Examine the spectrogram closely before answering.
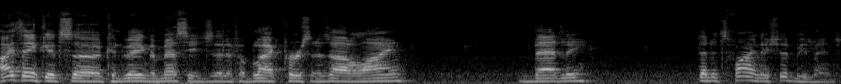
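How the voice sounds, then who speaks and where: A man with an American accent speaks at a fairly high pitch and a moderate pace. His intonation is fairly even, and he takes long, frequent pauses. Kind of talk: documentary interview.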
